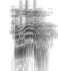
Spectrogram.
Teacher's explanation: we stress the last syllable the first syllable is unstressed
